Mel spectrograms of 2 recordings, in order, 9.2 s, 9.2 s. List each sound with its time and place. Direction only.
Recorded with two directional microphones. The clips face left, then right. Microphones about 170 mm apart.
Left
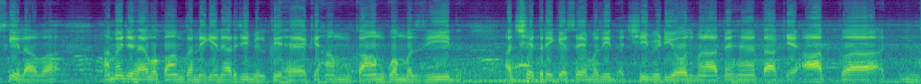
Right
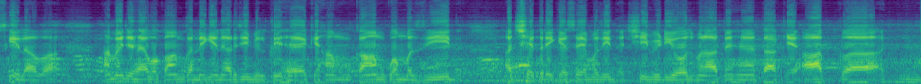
0.1 s speech: 35° left (ahead or behind)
